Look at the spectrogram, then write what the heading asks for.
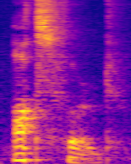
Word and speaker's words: Oxford: not London London London London how do you pronounce that it's not Oxford Oxford Oxford okay it's not Oxford Oxford okay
